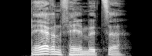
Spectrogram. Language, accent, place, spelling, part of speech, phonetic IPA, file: German, Germany, Berlin, Bärenfellmütze, noun, [ˈbɛːʁənfɛlˌmʏt͡sə], De-Bärenfellmütze.ogg
- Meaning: bearskin (cap)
